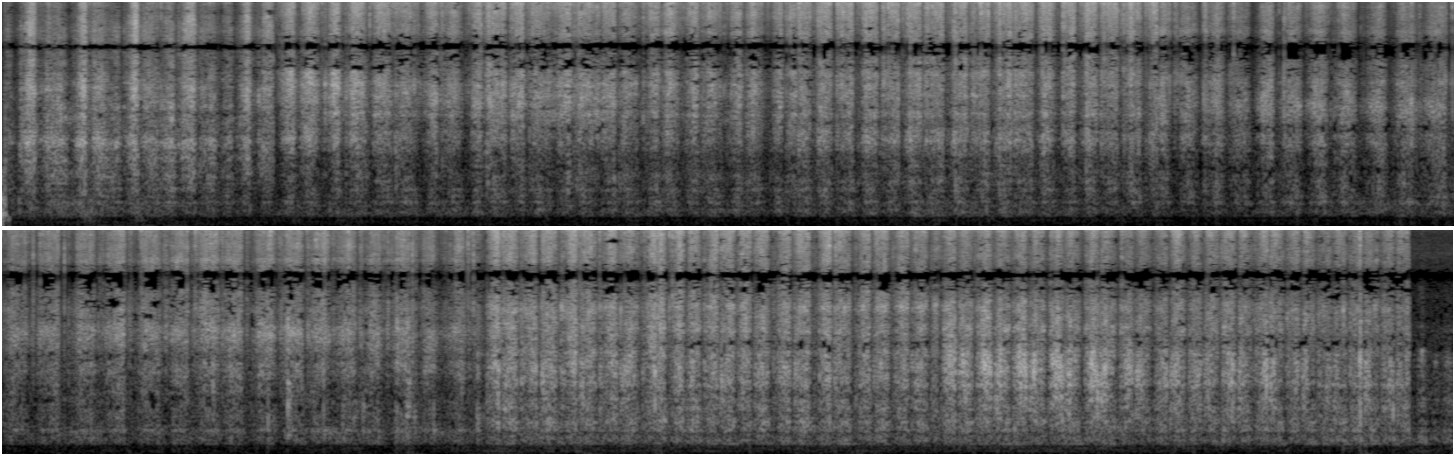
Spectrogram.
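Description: Sandpaper rubbing over a plastic ratchet-wrench handle in rapid back-and-forth strokes, a dry scratchy sound that grows louder about two-thirds of the way through.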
